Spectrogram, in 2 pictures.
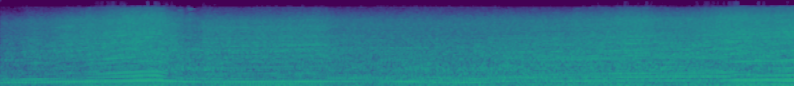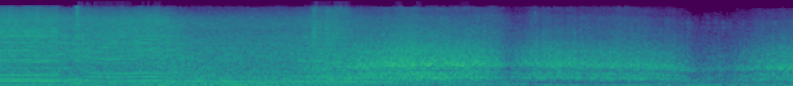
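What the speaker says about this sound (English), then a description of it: "Just listen to this throttle." A race truck engine at full throttle leaving pit road at Rockingham, heard as a loud, continuous roar that rises in pitch through the gears with brief drops at each shift, close and steady with no talk over it.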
